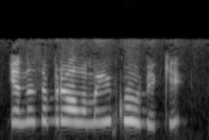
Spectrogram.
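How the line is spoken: Child sobbing. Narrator (Russian): всхлипнул ребенок

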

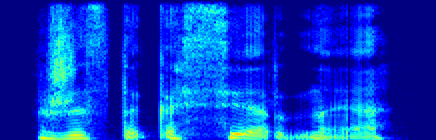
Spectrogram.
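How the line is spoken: Mock groaning man. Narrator (Russian): притворно застонал мужчина

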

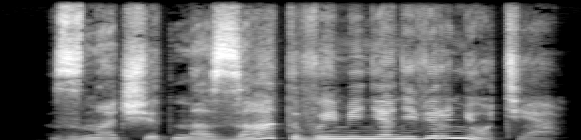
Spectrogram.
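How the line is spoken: Nearly hissed. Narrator (Russian): практически прошипел Феникс

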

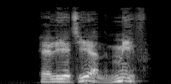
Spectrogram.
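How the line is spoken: Sharp interruption. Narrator (Russian): резко перебил меня Арев

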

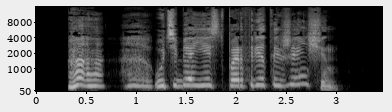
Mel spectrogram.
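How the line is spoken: Ugly laugh. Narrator (Russian): Она засмеялась дурным смехом

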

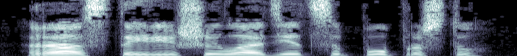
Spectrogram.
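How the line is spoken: Calm statement. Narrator (Russian): спокойно заявил он

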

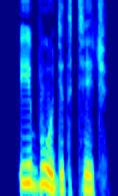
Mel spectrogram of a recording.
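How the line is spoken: Grumbling. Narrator (Russian): буркнула я

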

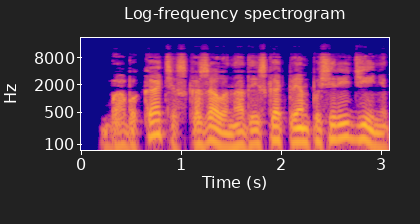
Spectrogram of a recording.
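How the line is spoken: Whisper. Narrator (Russian): прошептал Игорь

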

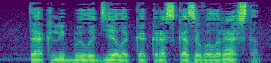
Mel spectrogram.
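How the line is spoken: Hoarse, almost anxious. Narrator (Russian): голос его прозвучал хрипло, почти тревожно

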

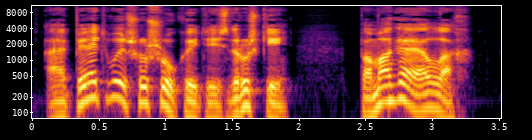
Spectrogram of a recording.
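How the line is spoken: Sharp warning exclamation. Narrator (Russian): мать восклицает предупреждающим резким тоном

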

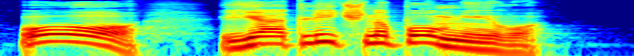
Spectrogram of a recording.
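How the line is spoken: Exclaiming. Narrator (Russian): воскликнул господин де Бувиль

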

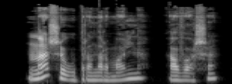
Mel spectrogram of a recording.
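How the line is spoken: Perfectly calm. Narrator (Russian): совершенно спокойным тоном отозвалась я

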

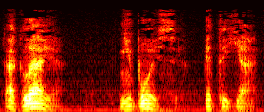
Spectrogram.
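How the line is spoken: Quiet reply. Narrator (Russian): тихо ответил

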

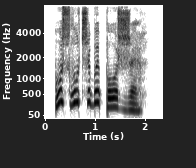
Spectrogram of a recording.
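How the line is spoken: Sigh. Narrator (Russian): вздохнул Лихно

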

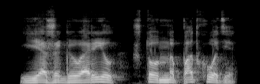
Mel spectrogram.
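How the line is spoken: Growled. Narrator (Russian): прорычал Гриша своему товарищу

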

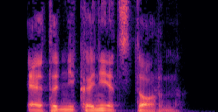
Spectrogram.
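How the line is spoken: Hissing. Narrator (Russian): прошипел он

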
